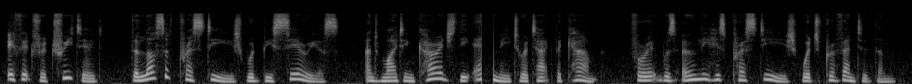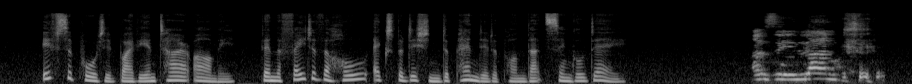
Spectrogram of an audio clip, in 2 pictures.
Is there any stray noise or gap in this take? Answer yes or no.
yes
